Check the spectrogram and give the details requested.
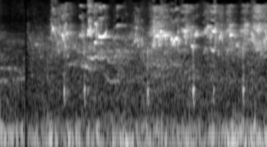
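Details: Lovebirds at the Chandigarh bird park, India, chirp in a busy flock: shrill, high, overlapping notes several times a second over a low background rumble; African lovebird.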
